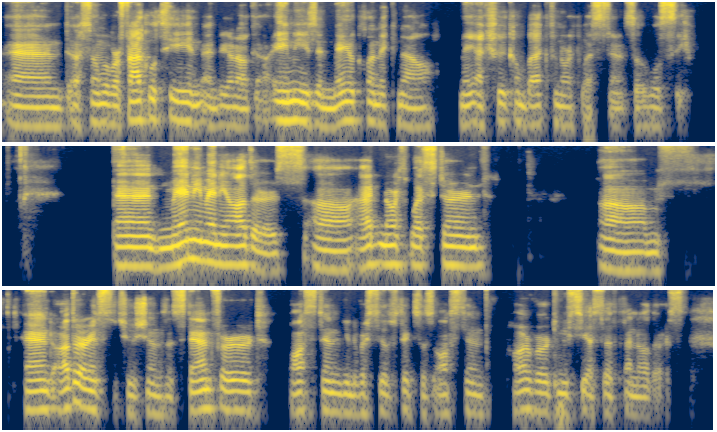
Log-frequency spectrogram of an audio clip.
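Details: Adult male speaker; typical speech.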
